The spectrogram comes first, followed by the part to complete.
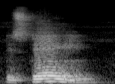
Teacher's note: the primary stress is falling on the second syllable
